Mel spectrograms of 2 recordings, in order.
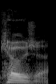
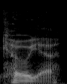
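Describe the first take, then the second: First: The middle consonant is a 'j' sound. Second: The middle consonant is a 'y' sound. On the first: "It might be Koja" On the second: "I always have said Cathay Koya"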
